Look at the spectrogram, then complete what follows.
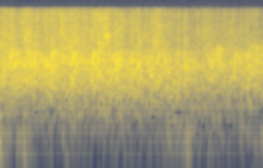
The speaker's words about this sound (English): Uh, let's, let's applaud the panelists.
